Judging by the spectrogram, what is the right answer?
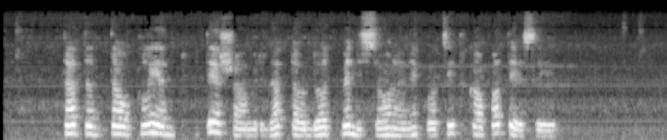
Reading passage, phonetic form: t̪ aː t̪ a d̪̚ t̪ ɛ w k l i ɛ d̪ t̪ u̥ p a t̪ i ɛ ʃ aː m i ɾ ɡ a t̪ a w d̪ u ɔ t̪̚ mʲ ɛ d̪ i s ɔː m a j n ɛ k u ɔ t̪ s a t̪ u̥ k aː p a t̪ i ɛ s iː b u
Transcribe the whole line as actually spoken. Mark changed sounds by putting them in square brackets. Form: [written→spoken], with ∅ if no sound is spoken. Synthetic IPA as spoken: t̪ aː t̪ a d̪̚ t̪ [ɛ→a] w k l i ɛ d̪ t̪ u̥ p a t̪ i ɛ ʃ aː m i ɾ ɡ a t̪ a w d̪ u ɔ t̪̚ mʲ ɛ d̪ i s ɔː [m→n] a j n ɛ k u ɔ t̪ s [a→i] t̪ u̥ k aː p a t̪ i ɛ s iː b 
